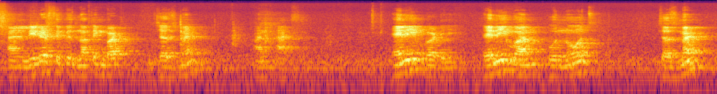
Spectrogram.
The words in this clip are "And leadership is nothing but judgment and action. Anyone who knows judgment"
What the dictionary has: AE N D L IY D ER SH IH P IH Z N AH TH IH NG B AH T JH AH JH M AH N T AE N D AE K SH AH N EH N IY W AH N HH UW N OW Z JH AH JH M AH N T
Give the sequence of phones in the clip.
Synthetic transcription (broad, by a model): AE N D L IY D ER SH IH P IH Z N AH T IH NG B AH T JH AH JH M AH N T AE N D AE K S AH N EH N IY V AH N HH UW N OW Z JH AH JH M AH N T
